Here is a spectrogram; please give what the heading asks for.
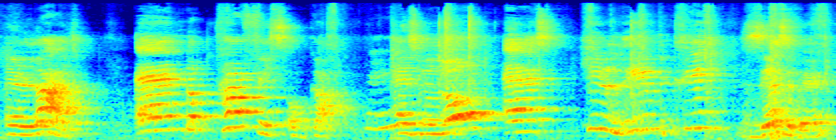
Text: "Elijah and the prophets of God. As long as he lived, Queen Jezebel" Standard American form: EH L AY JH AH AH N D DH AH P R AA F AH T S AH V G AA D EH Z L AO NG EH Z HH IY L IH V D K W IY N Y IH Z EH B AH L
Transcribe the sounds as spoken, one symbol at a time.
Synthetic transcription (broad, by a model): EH L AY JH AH N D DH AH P AA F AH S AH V G AA D EH Z L AO NG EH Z HH IY L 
